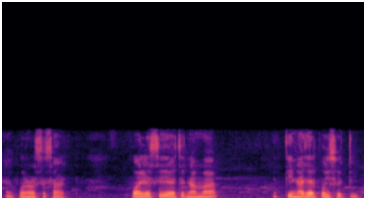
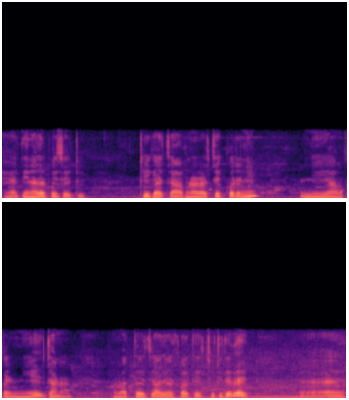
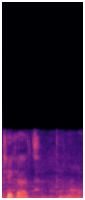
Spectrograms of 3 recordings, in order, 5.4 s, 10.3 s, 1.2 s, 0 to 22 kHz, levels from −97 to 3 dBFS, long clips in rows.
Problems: constant background noise, background conversations at intervals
